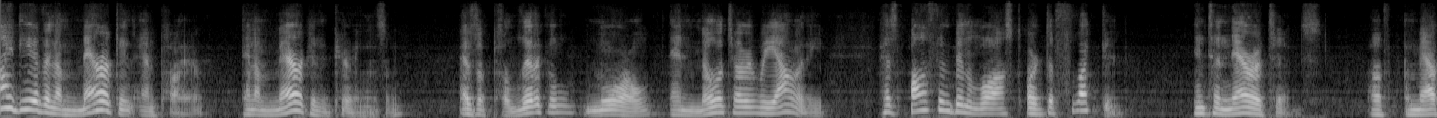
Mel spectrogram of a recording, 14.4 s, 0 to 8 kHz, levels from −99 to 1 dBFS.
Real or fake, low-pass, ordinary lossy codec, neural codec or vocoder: fake; 7.2 kHz; Opus, 32 kbps; codec, 24 kHz, 1 kbps, SNAC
